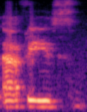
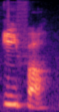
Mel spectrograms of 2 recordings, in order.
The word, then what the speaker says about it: Aoife: That Will was killed Effie's brother. Brother. It's Aoife.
